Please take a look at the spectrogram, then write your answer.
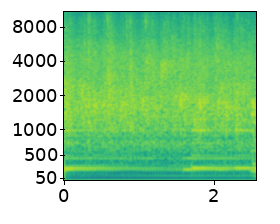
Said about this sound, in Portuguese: Você pode dar uma forte salva de palmas ao Senhor Jesus?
